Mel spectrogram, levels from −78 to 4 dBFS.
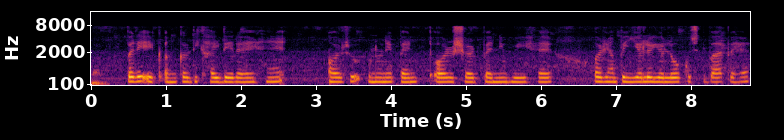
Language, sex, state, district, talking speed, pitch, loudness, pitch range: Hindi, female, Himachal Pradesh, Shimla, 170 wpm, 215 Hz, -16 LUFS, 210-220 Hz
